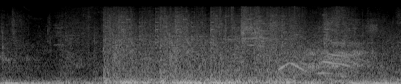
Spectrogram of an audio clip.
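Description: Gunshots crack rapidly in quick bursts.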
